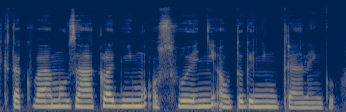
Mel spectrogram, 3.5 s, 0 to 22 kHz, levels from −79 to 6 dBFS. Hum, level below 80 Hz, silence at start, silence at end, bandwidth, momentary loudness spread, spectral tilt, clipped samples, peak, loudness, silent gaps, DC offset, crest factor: none; -60 dBFS; 0.05 s; 0.1 s; 16.5 kHz; 6 LU; -5.5 dB/octave; under 0.1%; -12 dBFS; -25 LUFS; none; under 0.1%; 14 dB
